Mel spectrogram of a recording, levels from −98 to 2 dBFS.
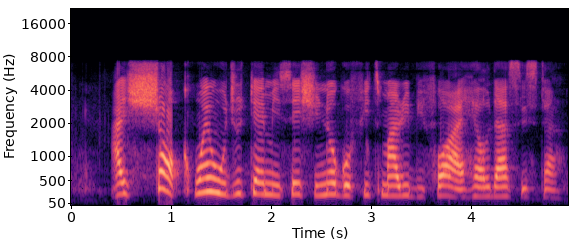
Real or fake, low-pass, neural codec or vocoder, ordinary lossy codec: real; 7.2 kHz; none; none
